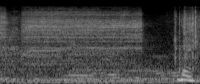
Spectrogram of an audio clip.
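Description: Slot machine's banknote dispenser whirring steadily as it pays out a 20-euro note, stopping abruptly about a second and a half in.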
